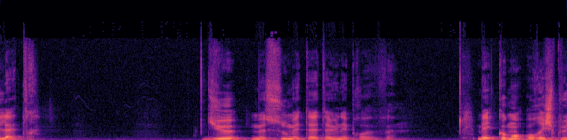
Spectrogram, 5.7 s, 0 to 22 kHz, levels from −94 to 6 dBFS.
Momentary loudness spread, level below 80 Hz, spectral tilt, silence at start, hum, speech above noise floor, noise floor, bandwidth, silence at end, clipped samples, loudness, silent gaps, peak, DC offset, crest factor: 20 LU; -78 dBFS; -5 dB/octave; 0 s; none; 38 dB; -67 dBFS; 16.5 kHz; 0 s; under 0.1%; -29 LUFS; none; -10 dBFS; under 0.1%; 20 dB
